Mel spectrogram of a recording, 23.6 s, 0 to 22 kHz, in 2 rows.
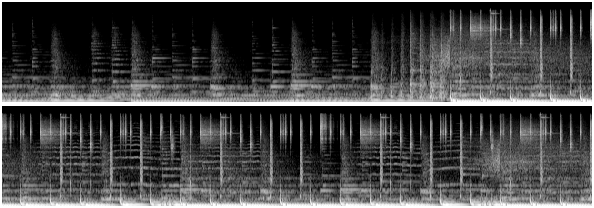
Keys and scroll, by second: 0.6 ctrl+z, 0.8 ctrl+z, 1.0 ctrl+z, 1.1 ctrl+z, 1.3 ctrl+z, 1.4 ctrl+z, 1.5 ctrl+z, 14.5-15.6 typing, 17.4 Return, 22.9-23.6 typing.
